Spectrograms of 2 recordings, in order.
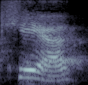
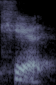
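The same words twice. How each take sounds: First: The vowel glides. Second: The vowel is short and tight. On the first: The speaker calls it wrong. "It's not cat" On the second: The speaker calls it right. "It's just cat"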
